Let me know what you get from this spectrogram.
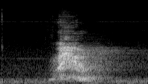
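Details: A captive barasingha (swamp deer, Rucervus duvaucelii) at Seoul Grand Park Zoo gives one short, harsh, bark-like call that fades quickly; recorded 6 December 2021.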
